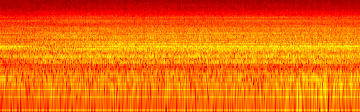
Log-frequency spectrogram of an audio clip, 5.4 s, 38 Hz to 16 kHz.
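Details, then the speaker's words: Subaru Brumby four-cylinder with new Weber carburettor, timing at 12 degrees: vacuum applied to the vacuum advance makes the idle lift, hold and run cleaner; low, steady idle with no stumble or surging; normal idle. "There we are, the vacuum advance works and it's holding. We can hear that the idle lifts and it's running cleaner."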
